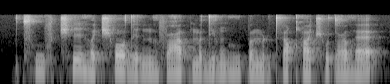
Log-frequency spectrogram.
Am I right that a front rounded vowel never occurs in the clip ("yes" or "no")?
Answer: no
